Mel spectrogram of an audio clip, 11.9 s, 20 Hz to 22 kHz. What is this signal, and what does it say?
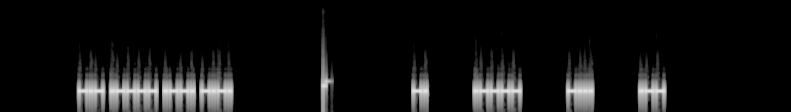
Morse code, heard as a keyed tone, about 28 wpm, spaced as for 15 wpm, 700 Hz. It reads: K1PC N1BW
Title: USA Call Signs - 4 Characters - 6x Character Spacing - 30wpm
